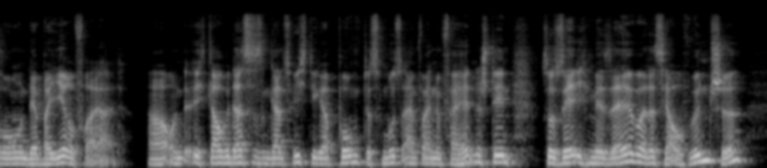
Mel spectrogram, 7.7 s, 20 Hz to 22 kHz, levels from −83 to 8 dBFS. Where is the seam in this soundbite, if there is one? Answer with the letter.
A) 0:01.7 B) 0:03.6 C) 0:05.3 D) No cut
D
